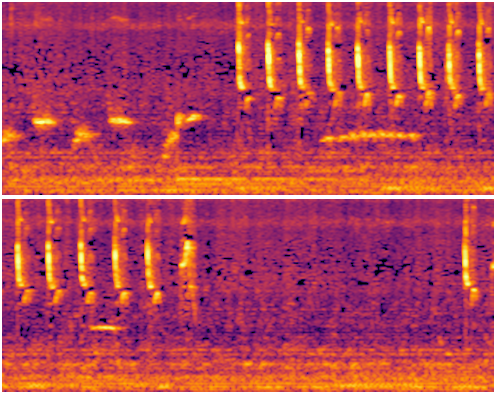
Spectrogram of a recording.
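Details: Javan tailorbird in energetic song with varied phrases and 'shots': a few soft lower whistles, then a rapid burst of about fourteen sharp, very high, downslurred notes, roughly four per second, ending in a single late note.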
